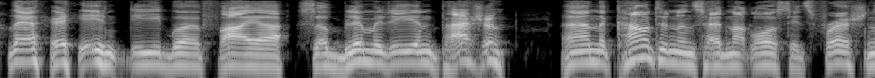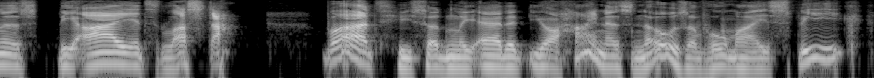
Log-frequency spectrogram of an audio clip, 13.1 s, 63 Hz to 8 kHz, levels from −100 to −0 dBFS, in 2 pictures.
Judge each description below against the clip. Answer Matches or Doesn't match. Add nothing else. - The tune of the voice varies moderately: Matches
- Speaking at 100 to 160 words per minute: Matches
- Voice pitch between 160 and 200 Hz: Doesn't match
